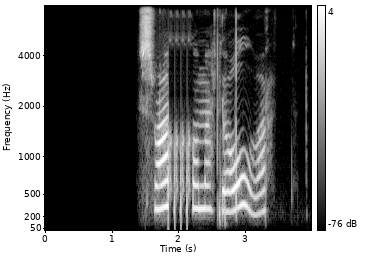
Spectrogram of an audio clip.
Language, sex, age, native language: Icelandic, male, 10, Icelandic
